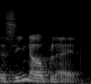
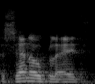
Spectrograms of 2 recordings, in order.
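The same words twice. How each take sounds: First: It is said with an American English pronunciation. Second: It is said with a British English pronunciation. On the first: "En de Amerikanen zeggen" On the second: "Net zoals de Engelsen zeggen"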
